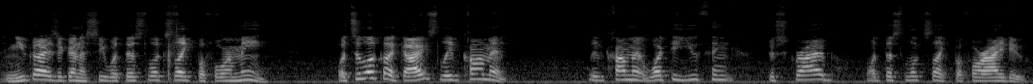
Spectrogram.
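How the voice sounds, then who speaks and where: A man's voice: high-pitched, normal speed, bright, forceful tone, slight background noise. Congested young man rambling through a review. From Canada. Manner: rambling, chatty, with frequent fillers and restarts. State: stuffy nose from a cold. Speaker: food reviewer. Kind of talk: casual food review vlog. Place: small bedroom, indoors.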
